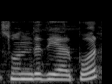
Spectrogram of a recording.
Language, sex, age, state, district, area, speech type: Bengali, female, 18-30, West Bengal, Paschim Medinipur, rural, spontaneous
